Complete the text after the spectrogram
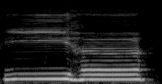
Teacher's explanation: یا ساکن سے پہلے زیر ہے، کھڑے زیر کی طرح کھینچ کے پڑھیں گے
